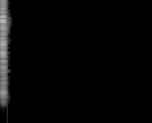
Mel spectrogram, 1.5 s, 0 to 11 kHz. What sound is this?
A click-ish sound generated completely from scratch with Image-Line's Harmor; processed with CamelCrusher, Fruity Waveshaper, and Fruity Parametric EQ 2.
Has a slight attack, but still snappy.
